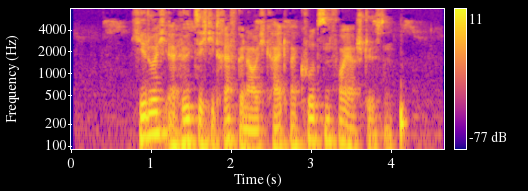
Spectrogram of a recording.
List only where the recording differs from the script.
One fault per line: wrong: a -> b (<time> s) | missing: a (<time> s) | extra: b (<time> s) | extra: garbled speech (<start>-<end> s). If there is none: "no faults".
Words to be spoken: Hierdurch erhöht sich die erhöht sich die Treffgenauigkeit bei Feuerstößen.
missing: erhöht sich die (1.8 s)
extra: kurzen (2.8 s)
